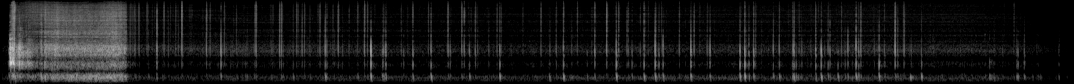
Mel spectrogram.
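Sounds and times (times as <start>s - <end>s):
match being lit: 0.0s - 2.4s
match flame burning: 0.1s - 10.3s.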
